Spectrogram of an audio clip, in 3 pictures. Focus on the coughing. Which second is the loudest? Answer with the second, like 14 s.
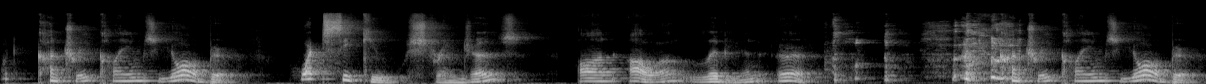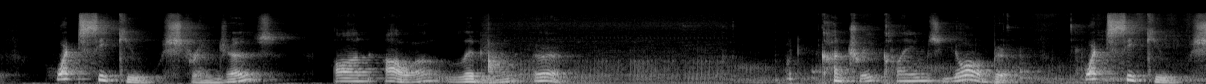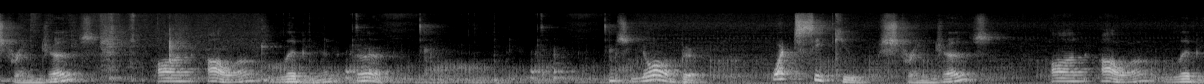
10 s.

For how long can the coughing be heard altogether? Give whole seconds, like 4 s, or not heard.
2 s.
